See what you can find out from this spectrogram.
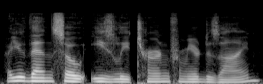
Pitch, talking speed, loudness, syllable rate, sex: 135 Hz, 205 wpm, -16 LUFS, 5.8 syllables/s, male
